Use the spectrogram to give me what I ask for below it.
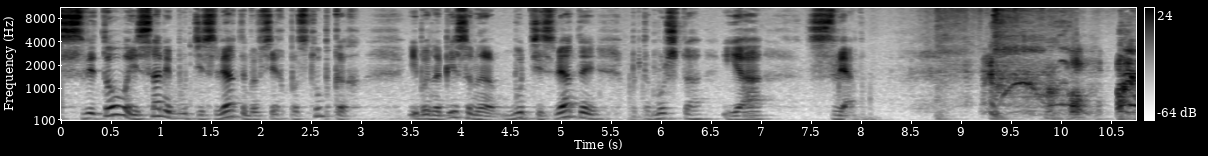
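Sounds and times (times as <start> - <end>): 
speech: 0.2 - 10.7
person with a cold coughing: 9.2 - 10.7.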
